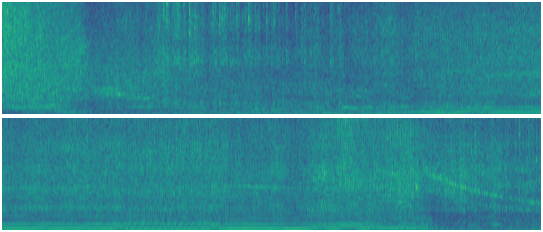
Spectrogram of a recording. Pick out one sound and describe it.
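A race car engine revs loudly in a burnout.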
